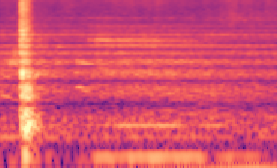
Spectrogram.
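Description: A single sharp thump shortly after the start, followed by a steady low hum.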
